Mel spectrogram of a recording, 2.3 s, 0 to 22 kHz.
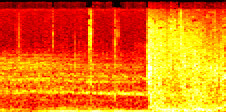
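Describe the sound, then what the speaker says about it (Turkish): An explosion in the action game Max Payne 3 erupts suddenly out of a low background hum and becomes a loud, sustained booming roar. "Güzel patladı."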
